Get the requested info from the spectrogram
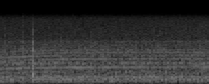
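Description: Steady background hiss with a faint electrical hum, and one faint click about a third of a second in.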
